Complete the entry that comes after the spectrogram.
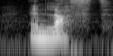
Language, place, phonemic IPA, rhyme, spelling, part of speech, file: Swedish, Gotland, /last/, -ast, last, noun, Sv-last.ogg
- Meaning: 1. cargo 2. load; a burden 3. load; a certain amount that can be processed at one time 4. load; a force on a structure 5. load; any component that draws current or power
